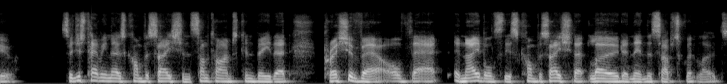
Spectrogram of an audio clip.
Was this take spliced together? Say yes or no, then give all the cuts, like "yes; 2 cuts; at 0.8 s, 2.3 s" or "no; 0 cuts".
yes; 1 cut; at 5.7 s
